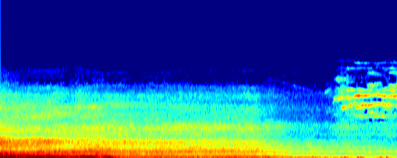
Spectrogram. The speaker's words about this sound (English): Yeah, it's one of those side-loading trucks, so they're putting garbage there.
